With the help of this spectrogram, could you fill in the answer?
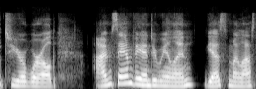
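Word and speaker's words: Vander Wielen: Since so many of you told me that I'm new to your world, I'm Sam Vanderwan. Yes, my last name. Vanderwan, that's how you say it.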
